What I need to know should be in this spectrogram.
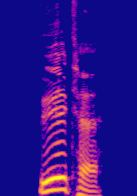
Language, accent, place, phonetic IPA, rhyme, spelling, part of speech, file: German, Germany, Berlin, [ˈøːltə], -øːltə, ölte, verb, De-ölte.ogg
- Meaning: inflection of ölen: 1. first/third-person singular preterite 2. first/third-person singular subjunctive II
